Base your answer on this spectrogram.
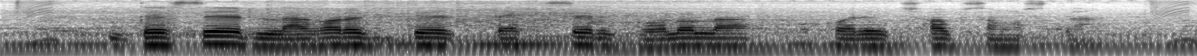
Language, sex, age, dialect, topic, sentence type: Bengali, male, 25-30, Jharkhandi, banking, statement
